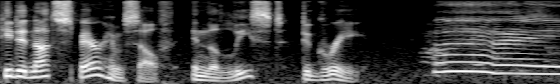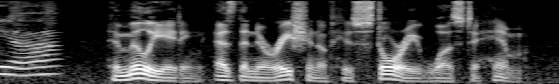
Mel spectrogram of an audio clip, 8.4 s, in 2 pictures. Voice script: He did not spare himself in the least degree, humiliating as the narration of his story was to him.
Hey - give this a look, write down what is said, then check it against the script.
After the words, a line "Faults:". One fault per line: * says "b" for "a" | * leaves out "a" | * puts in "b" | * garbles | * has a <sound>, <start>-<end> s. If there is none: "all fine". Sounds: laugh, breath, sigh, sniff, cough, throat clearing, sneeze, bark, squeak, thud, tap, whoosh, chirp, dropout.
He did not spare himself in the least degree, humiliating as the narration of his story was to him.
Faults:
* has a sigh, 3.2-4.7 s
